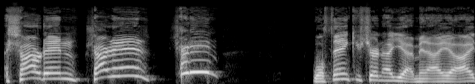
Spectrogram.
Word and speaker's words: Sheridan: And I love how you wrote pronounced like burden. Thank you, Sheridan. Because if you didn't write that, I would have been Sheridan.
